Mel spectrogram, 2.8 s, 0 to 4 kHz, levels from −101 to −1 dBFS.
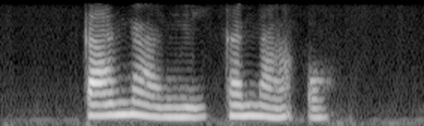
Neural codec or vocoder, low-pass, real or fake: codec, 16 kHz, 2 kbps, FreqCodec, smaller model; 3.6 kHz; fake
